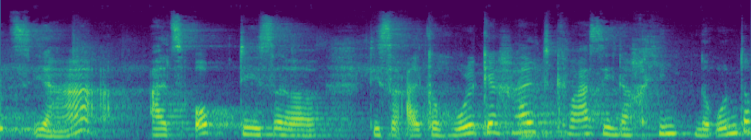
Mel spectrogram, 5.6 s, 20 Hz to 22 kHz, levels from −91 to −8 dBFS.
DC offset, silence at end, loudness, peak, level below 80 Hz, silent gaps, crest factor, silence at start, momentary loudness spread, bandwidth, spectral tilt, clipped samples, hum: under 0.1%; 0 s; -23 LUFS; -6 dBFS; -62 dBFS; none; 16 dB; 0 s; 5 LU; 14.5 kHz; -4.5 dB/octave; under 0.1%; none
